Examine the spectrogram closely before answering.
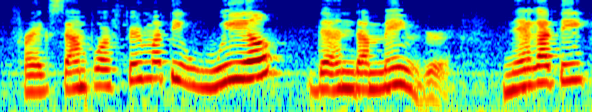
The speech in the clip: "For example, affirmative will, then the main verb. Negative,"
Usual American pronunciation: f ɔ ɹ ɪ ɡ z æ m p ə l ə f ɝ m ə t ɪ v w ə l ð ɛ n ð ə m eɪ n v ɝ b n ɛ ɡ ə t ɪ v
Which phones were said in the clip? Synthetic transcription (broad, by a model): f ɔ ɹ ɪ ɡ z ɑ m p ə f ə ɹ m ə t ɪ w ə l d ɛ n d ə m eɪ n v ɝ n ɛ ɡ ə t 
